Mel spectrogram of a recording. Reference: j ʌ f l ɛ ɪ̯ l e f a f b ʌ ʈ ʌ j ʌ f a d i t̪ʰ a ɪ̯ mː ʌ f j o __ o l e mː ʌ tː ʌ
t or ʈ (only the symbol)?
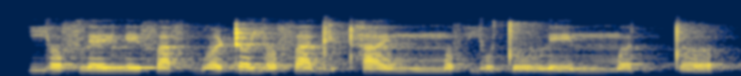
t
